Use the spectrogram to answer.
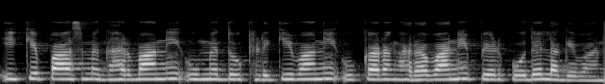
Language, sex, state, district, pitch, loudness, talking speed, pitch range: Hindi, female, Bihar, Kishanganj, 235 Hz, -16 LUFS, 160 wpm, 225-245 Hz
